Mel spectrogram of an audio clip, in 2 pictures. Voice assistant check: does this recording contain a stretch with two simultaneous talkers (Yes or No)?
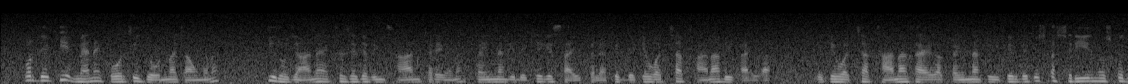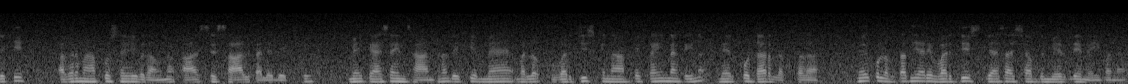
No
